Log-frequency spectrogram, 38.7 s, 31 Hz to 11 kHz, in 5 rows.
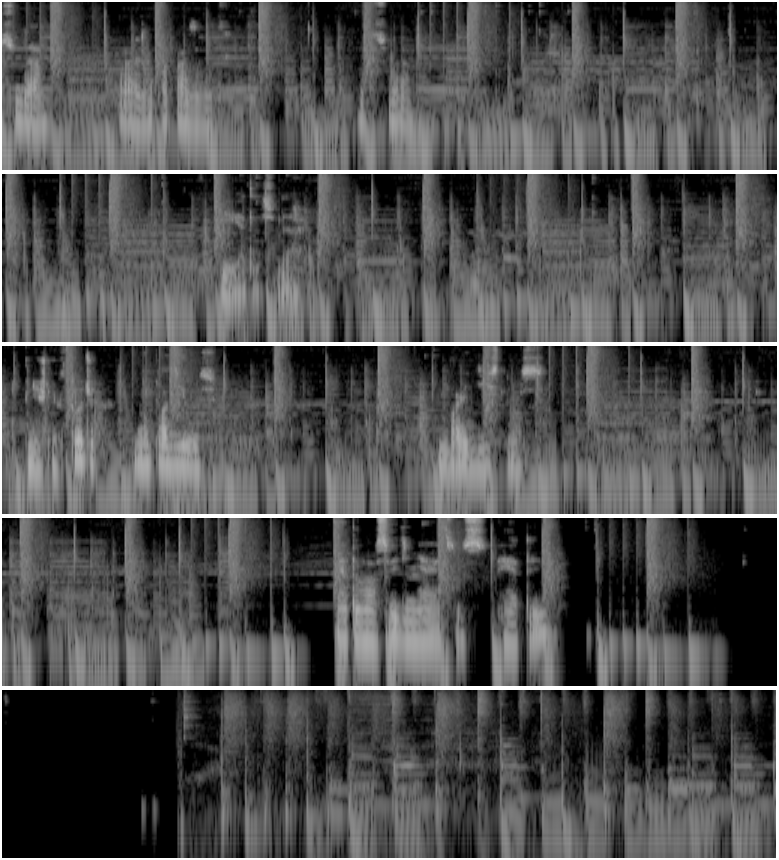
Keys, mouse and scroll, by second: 2.3 click, 3.4 click, 4.1 shift+click, 4.8 click, 5.2 click, 5.6 click, 6.8 shift+click, 7.7 j, 9.2 click, 10.1 shift+click, 11.0 j, 11.8-12.7 middle drag, 12.7 Tab, 13.0 middle click, 13.5 z, 13.7-14.5 scroll up 2, 14.5 shift+middle click, 14.9 z, 15.2 middle click, 15.5 scroll up 1, 15.8 shift+middle click, 16.1-16.7 scroll up 1, 16.7 middle click, 17.1 click, 20.0 scroll down 1, 20.3 Tab, 20.8 scroll down 3, 20.9-21.5 middle drag, 21.5 z, 22.5 scroll down 2, 23.0 Tab, 23.3-24.4 middle drag, 24.4 scroll down 2, 24.7-28.6 middle drag, 28.6 click, 29.0 shift+click, 30.2 j, 32.4 click, 32.9 middle drag, 33.2 z, 33.5 middle drag, 33.7 z, 34.0-34.6 middle drag, 34.6 Tab, 35.7 middle click, 36.3 Tab, 38.0 click.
